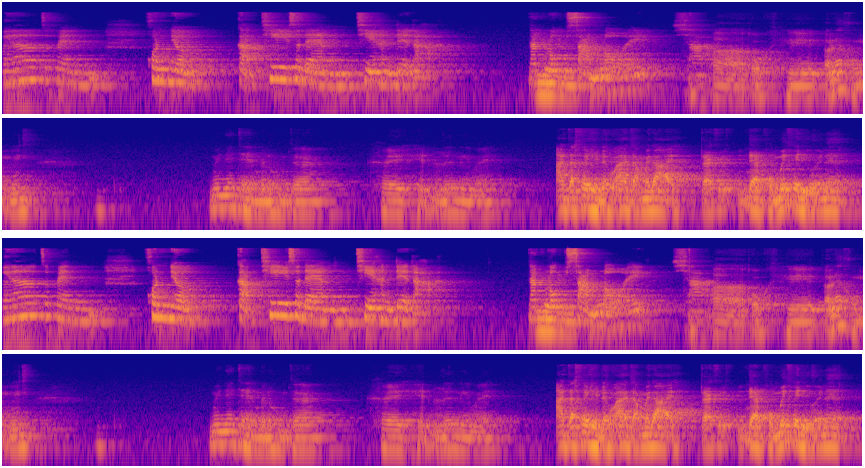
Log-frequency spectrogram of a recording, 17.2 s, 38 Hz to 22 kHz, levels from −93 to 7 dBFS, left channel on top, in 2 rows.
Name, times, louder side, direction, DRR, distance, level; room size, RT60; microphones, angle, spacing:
voice 1, 0.0-1.9 2.4-4.4 5.3-6.4 6.7-7.1, right 3 dB, 75° right, 5 dB, 0.5 m, -24 dB
voice 2, 5.3-5.7 7.1-8.9 10.7-11.8 12.3-13.5 14.1-17.0, equal, 15° right, 4 dB, 0.4 m, -23 dB
9.4 x 4.4 x 3.1 m, 1.3 s
head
